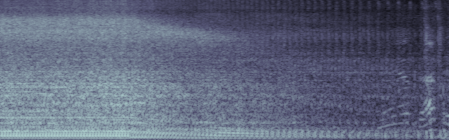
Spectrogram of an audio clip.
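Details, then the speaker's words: Honda engine fitted onto a Toro Recycler mower built from three broken ones: a smooth, even single-cylinder drone with steady blade whistle, then a clean wind-down at shutoff; it is a healthy running engine. "Sounds great. That's a good engine, man."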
